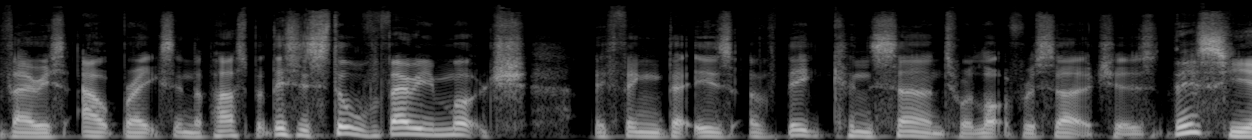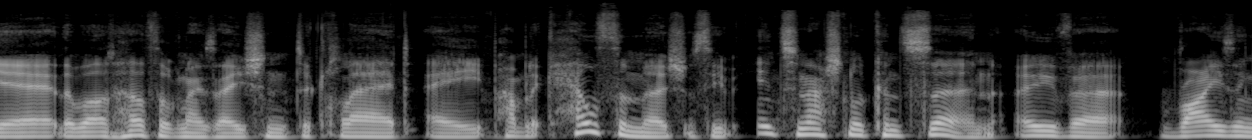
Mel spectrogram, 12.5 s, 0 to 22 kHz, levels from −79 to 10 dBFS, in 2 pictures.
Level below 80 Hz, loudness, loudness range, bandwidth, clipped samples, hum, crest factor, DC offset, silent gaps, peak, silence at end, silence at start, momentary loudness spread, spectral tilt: -68 dBFS; -19 LUFS; 4 LU; 16 kHz; under 0.1%; none; 16 dB; under 0.1%; none; -2 dBFS; 0 s; 0 s; 8 LU; -5.5 dB/octave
